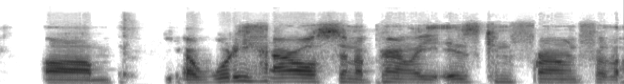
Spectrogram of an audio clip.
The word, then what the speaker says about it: Harrelson: i just a note i think i pronounced his name is woody harrison and one of the other cast I politie wrong arm woody harrelson apparently is confirmed for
